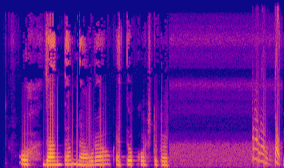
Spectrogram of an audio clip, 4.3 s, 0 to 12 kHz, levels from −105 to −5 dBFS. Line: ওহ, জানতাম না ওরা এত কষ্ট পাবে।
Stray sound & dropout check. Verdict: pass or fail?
fail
